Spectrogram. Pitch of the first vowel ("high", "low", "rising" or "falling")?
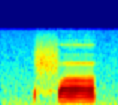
low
